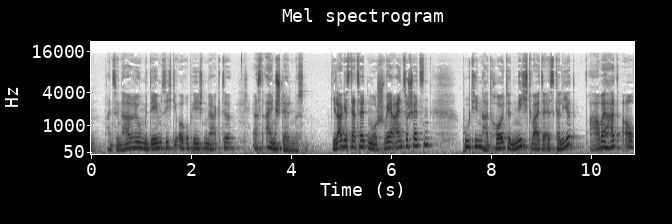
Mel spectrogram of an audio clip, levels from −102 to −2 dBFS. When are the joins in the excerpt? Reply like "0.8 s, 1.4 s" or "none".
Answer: none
